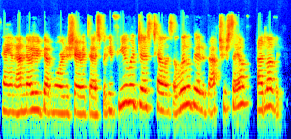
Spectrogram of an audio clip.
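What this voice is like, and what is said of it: Southern American accent. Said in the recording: “my favorite Southern accent”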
